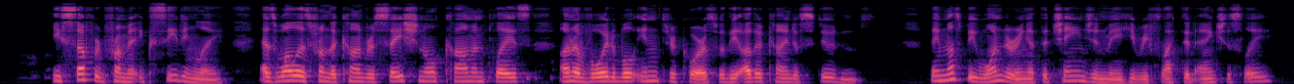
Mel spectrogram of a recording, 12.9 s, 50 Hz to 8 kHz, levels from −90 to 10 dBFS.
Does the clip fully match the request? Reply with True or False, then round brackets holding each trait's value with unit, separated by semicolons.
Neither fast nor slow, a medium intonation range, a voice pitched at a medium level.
True (150 wpm; 4.1 semitones; 145 Hz)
